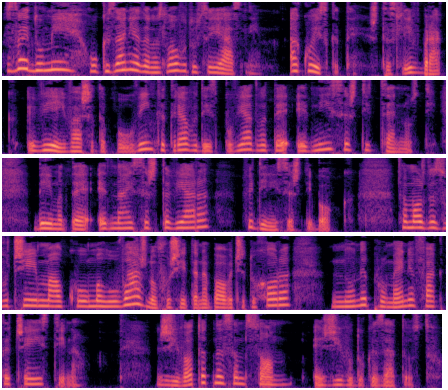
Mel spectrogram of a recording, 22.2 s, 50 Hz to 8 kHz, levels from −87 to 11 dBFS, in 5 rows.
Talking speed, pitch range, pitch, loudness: 160 wpm, 180-235 Hz, 210 Hz, -19 LUFS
